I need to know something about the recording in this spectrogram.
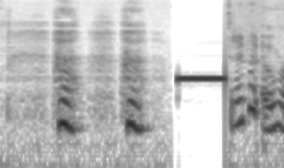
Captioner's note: exhale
